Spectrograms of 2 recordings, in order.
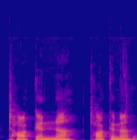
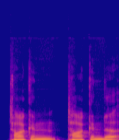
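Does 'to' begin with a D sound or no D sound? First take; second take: no D; D sound. First: The D is dropped, leaving an N sound. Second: The 'to' starts with a soft D sound. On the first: "You could even drop the D sound" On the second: "Becomes a duh"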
